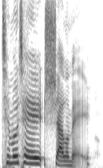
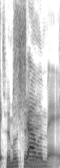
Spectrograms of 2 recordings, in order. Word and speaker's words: Timothée Chalamet: Timothée Chalamet. – Say that one more time. Timothée, Timothée Chalamet.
